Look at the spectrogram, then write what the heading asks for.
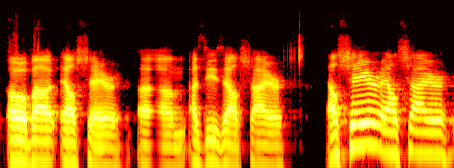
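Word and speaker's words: Al-Shaair: Alshire. It's not pronounced Alshire. It's Alshire or Alshire.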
